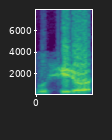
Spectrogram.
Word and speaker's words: Bushido: And my school is Team Bushido MMA Fitness Center in Ottawa.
